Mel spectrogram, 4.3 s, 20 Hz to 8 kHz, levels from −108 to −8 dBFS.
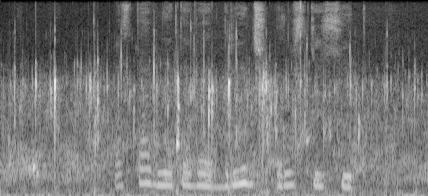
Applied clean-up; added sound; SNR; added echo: none; Stream; -5 dB; none.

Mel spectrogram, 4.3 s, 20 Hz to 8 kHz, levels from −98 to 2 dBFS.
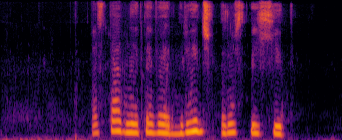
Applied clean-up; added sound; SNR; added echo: neural mask model DeepFilterNet 3.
